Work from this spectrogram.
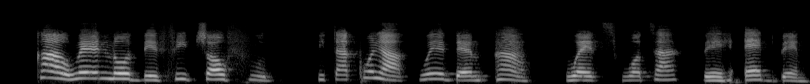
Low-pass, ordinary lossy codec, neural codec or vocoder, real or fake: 7.2 kHz; none; codec, 16 kHz, 0.5 kbps, X-Codec, HuBERT features, trained on general audio; fake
